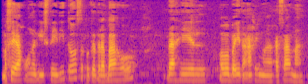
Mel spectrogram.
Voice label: tagalog; POP UP Zagreb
